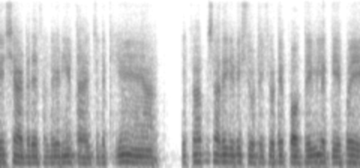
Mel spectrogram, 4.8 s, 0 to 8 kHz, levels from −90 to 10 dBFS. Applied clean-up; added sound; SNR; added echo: neural mask model RNNoise.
